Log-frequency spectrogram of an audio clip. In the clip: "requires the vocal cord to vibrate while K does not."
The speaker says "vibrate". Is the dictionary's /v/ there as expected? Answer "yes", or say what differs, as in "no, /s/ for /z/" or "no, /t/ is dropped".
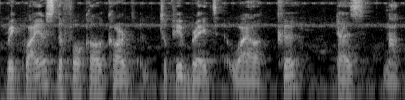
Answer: no, /p/ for /v/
